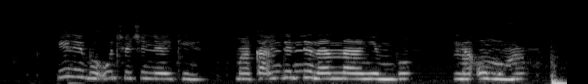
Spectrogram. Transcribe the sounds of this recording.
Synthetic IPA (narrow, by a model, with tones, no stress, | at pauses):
ni˦nɪ˦bʊ˨ʔu˦t͡ʃu˦t͡ʃi˦ne˦ke˨ | ma˨ka˨n̩˦dɪ˦n̩˦ne˦na˨n̩˦na˦ɲɪ˦m̩˨bʊ˦ | na˨ʔʊ˦mʊ˨ɦa˦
